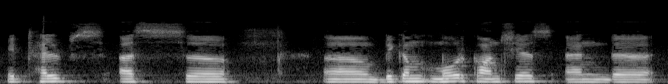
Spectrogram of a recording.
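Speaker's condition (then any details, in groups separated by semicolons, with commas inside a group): Stuttering; fluency-focused approach earlier, six months of bouncing and open disclosure at schools with Samagra NGO; stuttering modification, voluntary stuttering with bounces, learned through Samagra and Dr. Sachin; variable stuttering, blocks incl. silent blocks, mild in interview, more stuttering formerly when avoiding; prolonged sounds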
